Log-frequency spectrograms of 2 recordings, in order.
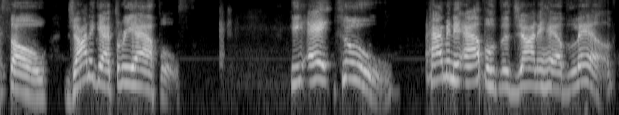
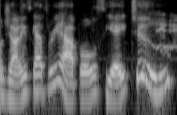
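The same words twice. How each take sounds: First: High, slow, over-emphatic math question; mock-stern loud tutoring; loud teacher voice. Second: Softer, easy and patient; calm quiet tutoring voice; soft gentle version. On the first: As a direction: spell out each number like scolding. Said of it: "I wasn't sounding like". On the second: Retold or imitated. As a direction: say it kindly, the way you meant it. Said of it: "in my head, I wasn't sounding like".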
